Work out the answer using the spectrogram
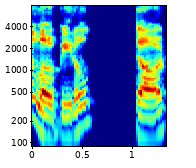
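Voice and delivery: put-on very fancy, refined voice. Imitating how this guy addressed them: imitating a very fancy voice. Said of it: "very fancy".

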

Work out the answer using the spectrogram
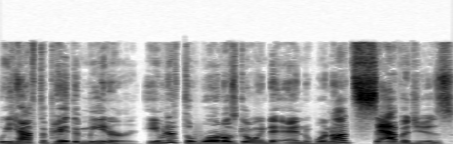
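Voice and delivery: high, loud yelling. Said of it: "I yelled back".

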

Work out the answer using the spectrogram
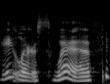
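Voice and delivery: very slow, drawn-out American accent. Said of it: "say this".

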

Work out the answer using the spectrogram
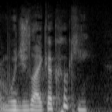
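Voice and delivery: mock condescending, talking-down tone. Retelling what one of the wives asks the handmaid: imitating a condescending tone. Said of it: "In a very kind of condescending".

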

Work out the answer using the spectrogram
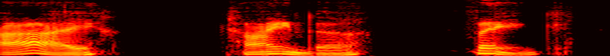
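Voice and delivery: each word read very slowly, drawn out. Asked by a co-host to read the listener letter again, reading very slowly. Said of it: "Read it again. Slowly".

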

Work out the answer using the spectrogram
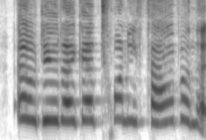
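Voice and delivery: put-on very high, girlish voice. Retelling a group call, quoting the Gen Z kid's answer in a girl voice. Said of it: "In the girl voice".

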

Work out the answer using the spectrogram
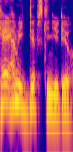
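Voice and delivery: ordinary delivery

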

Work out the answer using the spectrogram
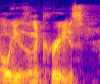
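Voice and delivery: normal talking voice

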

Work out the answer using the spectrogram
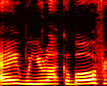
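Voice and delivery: put-on Vietnamese accent in English. Mocking how Vietnamese people talk in a joke: imitating Vietnamese speakers' accent. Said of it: "that's why they talk like".

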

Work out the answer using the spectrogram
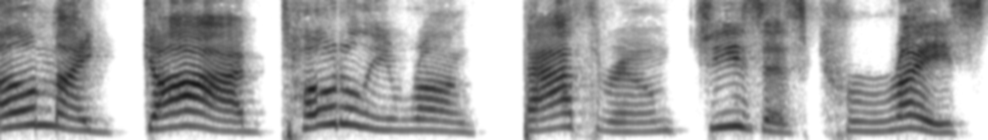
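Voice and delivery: mock shouting, slow, drawn-out, full volume. Retelling a stranger yelling in a crowded bathroom line: imitating someone yelling. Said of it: "she yells at the top of her lungs".

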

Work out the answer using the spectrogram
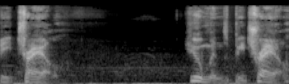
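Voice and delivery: fractured speech with broken grammar. Narrating the scene, the speaker answers the party as Diptac, in Diptac's very broken Common. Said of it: "He says it in common very broken".

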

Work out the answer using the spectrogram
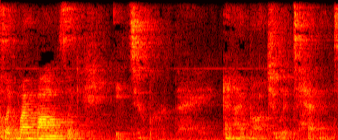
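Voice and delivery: unvoiced, hushed whisper.

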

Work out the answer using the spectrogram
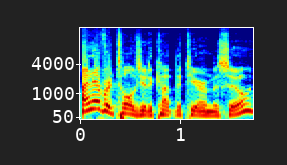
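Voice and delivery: normal talking voice

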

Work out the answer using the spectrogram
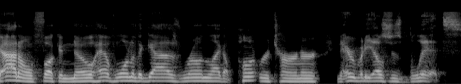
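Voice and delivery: put-on Southern accent. Imitating a defensive coordinator calling blitzes: Greg Williams with Southern accent. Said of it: "you gave Greg G-, G-, G-, a Southern accent".

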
